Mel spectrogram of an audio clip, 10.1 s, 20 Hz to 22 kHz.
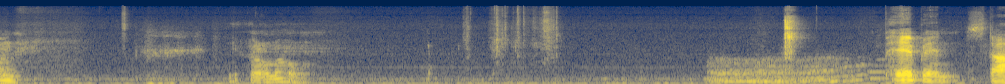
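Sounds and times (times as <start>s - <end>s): dog growling: 7.0s - 9.0s.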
